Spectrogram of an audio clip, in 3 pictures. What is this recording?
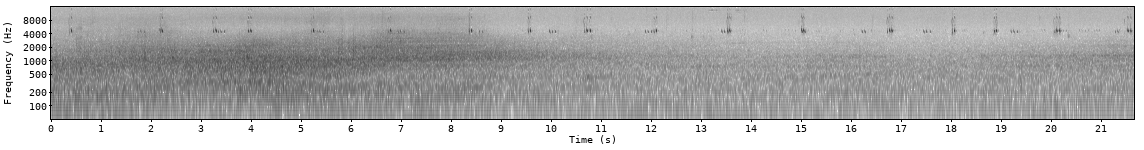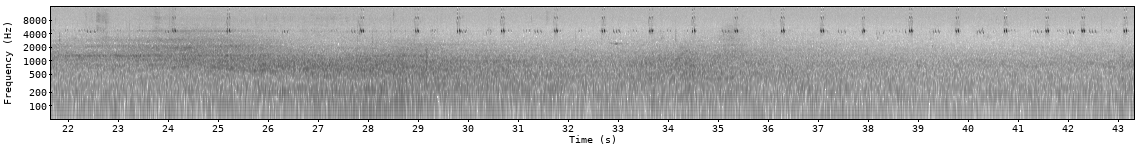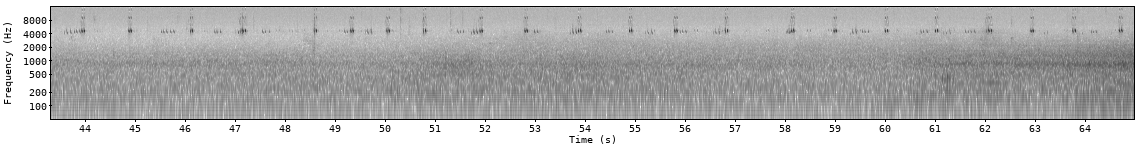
crickets around motorway
Autumn. Chirr of crickets near the motorway. Noise of passing cars.
Recorded at 2012-11-02.
cars, chirr, city, crickets, noise, street, town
